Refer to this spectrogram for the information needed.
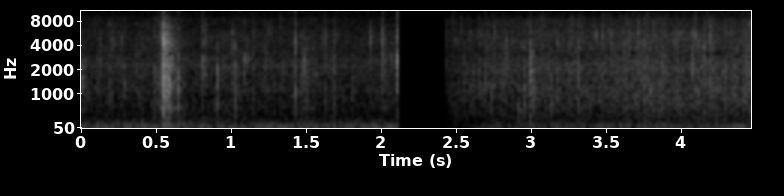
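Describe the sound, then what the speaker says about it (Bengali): Fish frying in a pan gives a soft continuous sizzle with a few sharp spits and crackles, broken by a brief silent gap, no voices. "মাছ ভাজতে দিয়ে দিয়েছি, এখনো অতটা আছে, আস্তে আস্তে ধৈর্য ধরে ভাজছি"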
